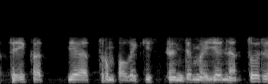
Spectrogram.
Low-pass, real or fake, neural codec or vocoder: 3.6 kHz; fake; vocoder, 44.1 kHz, 80 mel bands, Vocos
